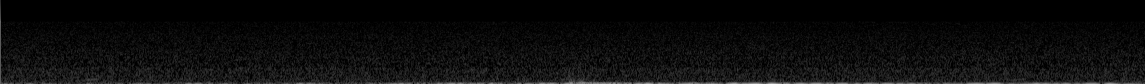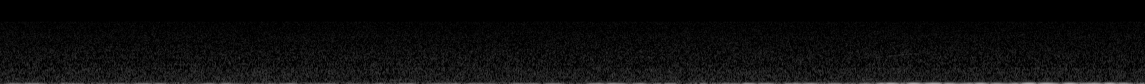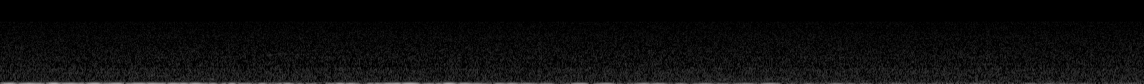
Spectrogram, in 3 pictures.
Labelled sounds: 20.3	20.7	humpback whale, 1.4 to 1.6 kHz

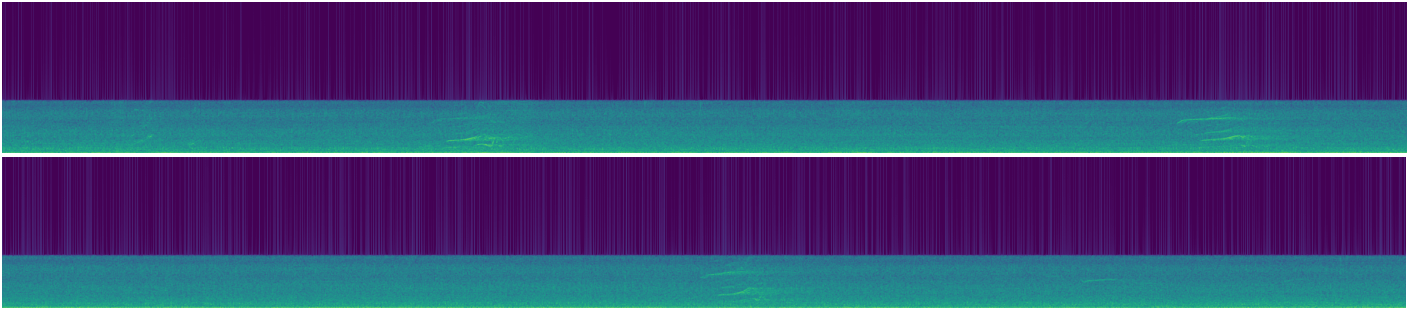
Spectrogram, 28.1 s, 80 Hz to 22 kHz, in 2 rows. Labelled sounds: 4.2	5.4	killer whale, southern resident, 0.96 to 7.8 kHz
11.6	12.8	killer whale, southern resident, 1.1 to 5.8 kHz
20.9	22.0	killer whale, southern resident, 1.2 to 7.6 kHz
24.7	25.2	killer whale, southern resident, 3.9 to 4.4 kHz

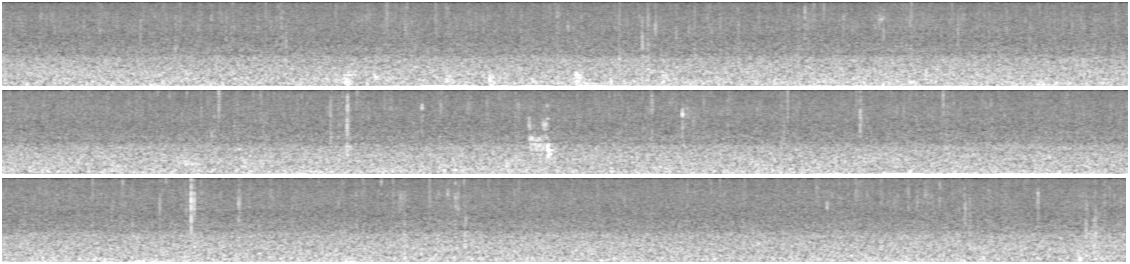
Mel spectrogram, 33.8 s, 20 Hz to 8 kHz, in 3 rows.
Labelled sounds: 16.5	16.8	fish, 0.78 to 1.1 kHz

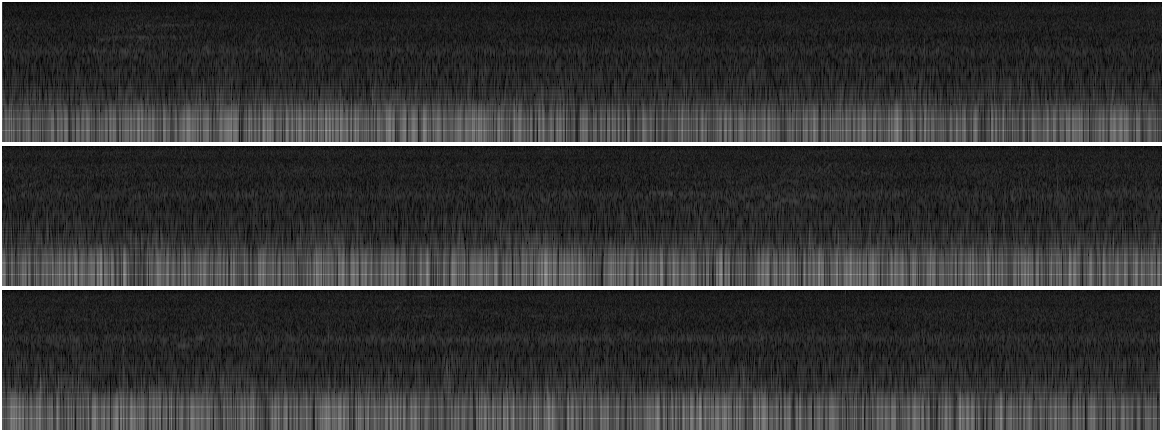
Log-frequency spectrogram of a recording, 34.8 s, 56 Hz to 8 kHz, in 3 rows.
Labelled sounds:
0.9	1.8	killer whale, 1.2 to 4.9 kHz

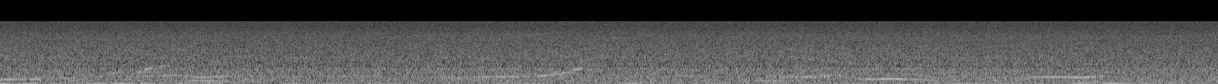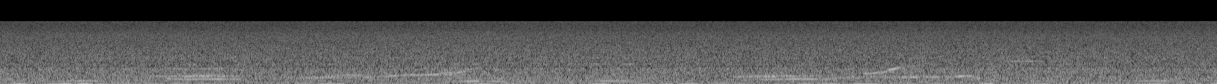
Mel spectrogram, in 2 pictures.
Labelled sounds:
5.1	5.5	humpback whale, 3.5 to 4.2 kHz

